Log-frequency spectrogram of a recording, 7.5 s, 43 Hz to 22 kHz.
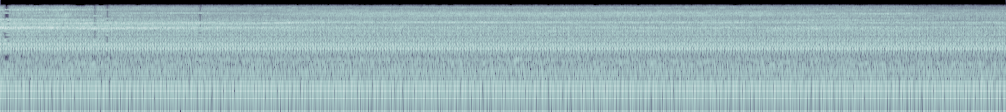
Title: ASMR NEBULIZER AEROSOL 8 HOURS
